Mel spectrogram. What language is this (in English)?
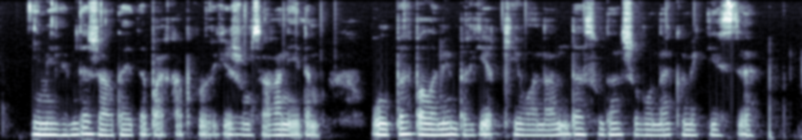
Kazakh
